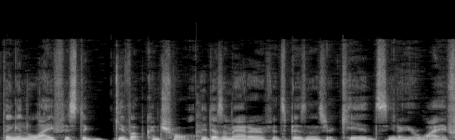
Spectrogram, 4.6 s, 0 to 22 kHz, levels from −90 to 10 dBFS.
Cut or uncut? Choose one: cut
